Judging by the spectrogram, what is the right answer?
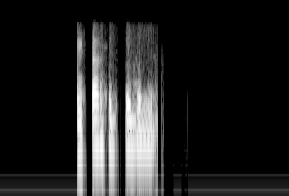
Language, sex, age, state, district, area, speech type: Santali, male, 18-30, West Bengal, Bankura, rural, conversation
